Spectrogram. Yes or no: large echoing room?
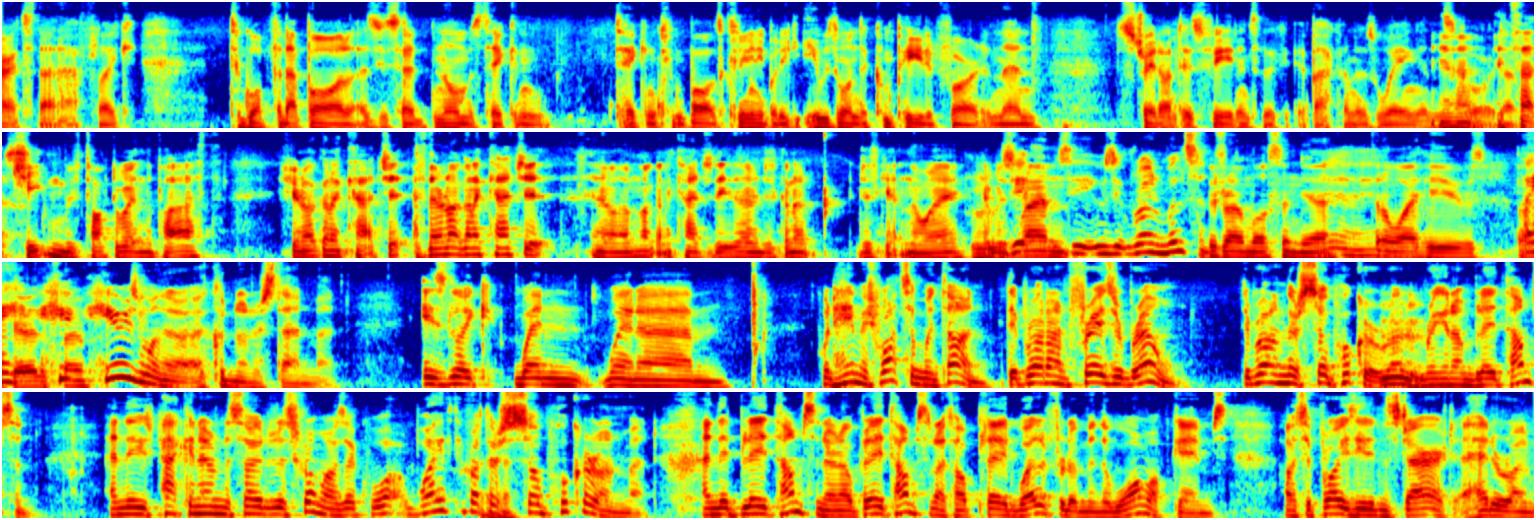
no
